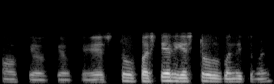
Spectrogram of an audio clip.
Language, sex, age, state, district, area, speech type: Kannada, male, 30-45, Karnataka, Hassan, urban, conversation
